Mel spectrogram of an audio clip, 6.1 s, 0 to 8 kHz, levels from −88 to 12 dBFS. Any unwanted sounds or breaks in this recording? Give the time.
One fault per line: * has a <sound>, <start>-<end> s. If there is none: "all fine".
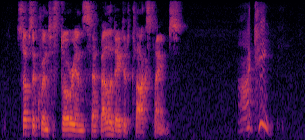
* has a sneeze, 4.7-5.5 s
